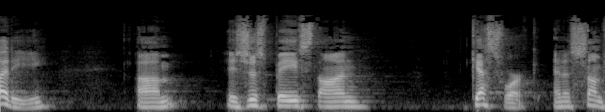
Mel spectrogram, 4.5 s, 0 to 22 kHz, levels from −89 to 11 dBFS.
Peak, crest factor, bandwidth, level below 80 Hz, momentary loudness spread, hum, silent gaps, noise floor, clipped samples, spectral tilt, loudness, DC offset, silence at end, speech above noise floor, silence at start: -2 dBFS; 20 dB; 13 kHz; -62 dBFS; 11 LU; none; none; -66 dBFS; under 0.1%; -4.5 dB/octave; -22 LUFS; under 0.1%; 0 s; 44 dB; 0 s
